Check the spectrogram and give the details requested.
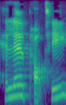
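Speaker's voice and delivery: high, put-on English-accented voice. Retelling an email from an english sender, reading it aloud: english accent. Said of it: "I did an English accent".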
